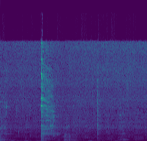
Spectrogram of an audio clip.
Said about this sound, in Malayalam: ലോ ഫ്ലെയിമിലിട്ട് തന്നെ വറുത്തെടുക്കണം.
